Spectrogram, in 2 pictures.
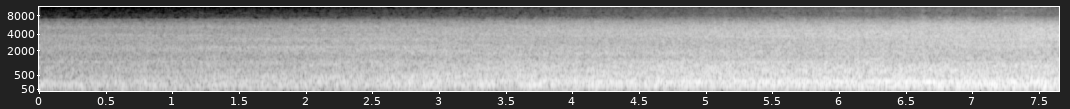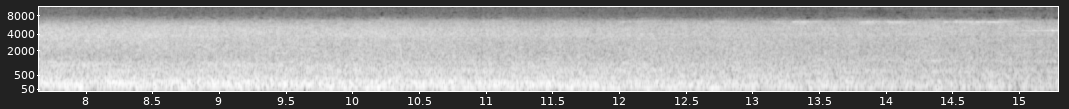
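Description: EP07 electric locomotive and its passenger coaches rolling into the station: the rumble of wheels on rail grows louder over the first several seconds as it approaches, then holds steady as the coaches pass close by. A thin high wheel squeal starts near the end as the train slows to stop.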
